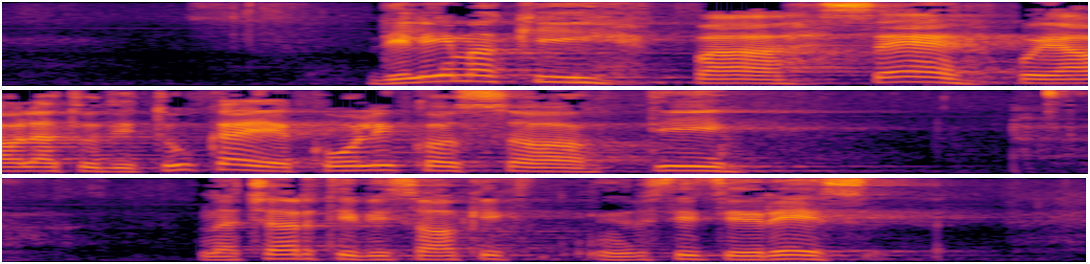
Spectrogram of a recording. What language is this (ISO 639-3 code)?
slv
